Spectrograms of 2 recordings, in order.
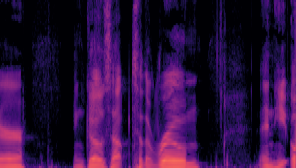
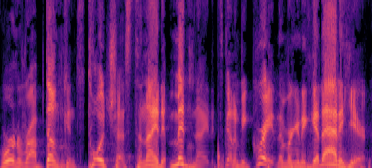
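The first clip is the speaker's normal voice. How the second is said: high, loud, gleeful blurting; excited oversharing; 6 semitones higher, 6 dB louder, faster than usual. Retold or imitated. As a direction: blurt out the whole plan, acting thrilled. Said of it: "Marv just overshares".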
